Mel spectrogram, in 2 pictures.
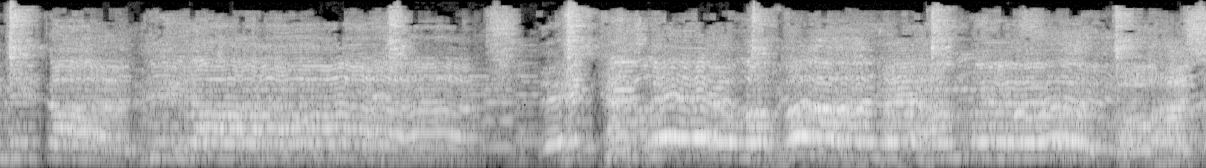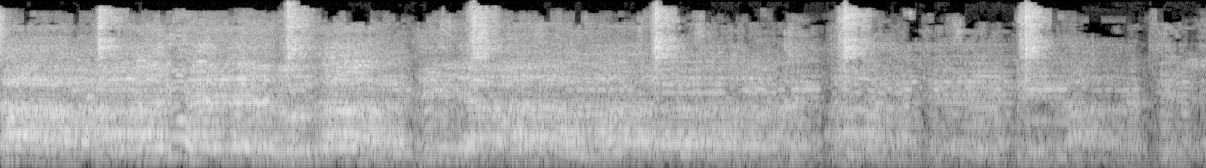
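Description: Men's voices singing a ghazal in a long, ornamented melodic line, with sharp percussive strikes about every second or so.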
